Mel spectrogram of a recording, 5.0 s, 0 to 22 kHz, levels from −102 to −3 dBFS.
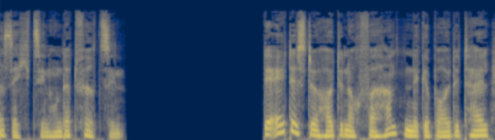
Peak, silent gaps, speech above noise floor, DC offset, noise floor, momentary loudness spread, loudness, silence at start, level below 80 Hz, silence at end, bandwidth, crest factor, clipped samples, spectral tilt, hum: -8 dBFS; 1.26-2.61 s; over 68 dB; under 0.1%; under -90 dBFS; 6 LU; -23 LUFS; 0 s; -50 dBFS; 0 s; 16 kHz; 14 dB; under 0.1%; -5.5 dB/octave; none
